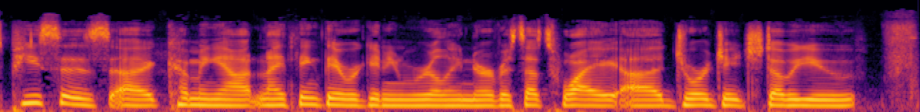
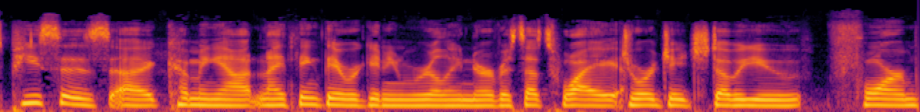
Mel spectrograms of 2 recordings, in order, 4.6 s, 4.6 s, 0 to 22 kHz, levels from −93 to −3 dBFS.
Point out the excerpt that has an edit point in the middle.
second; 1 cut; at 3.1 s

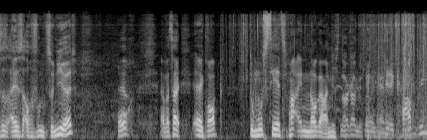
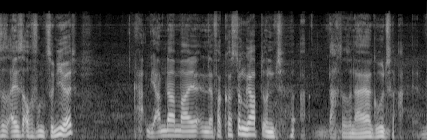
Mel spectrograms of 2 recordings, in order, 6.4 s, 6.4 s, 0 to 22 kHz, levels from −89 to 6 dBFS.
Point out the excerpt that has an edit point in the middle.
first; 3 cuts; at 1.8 s, 3.1 s, 5.4 s

